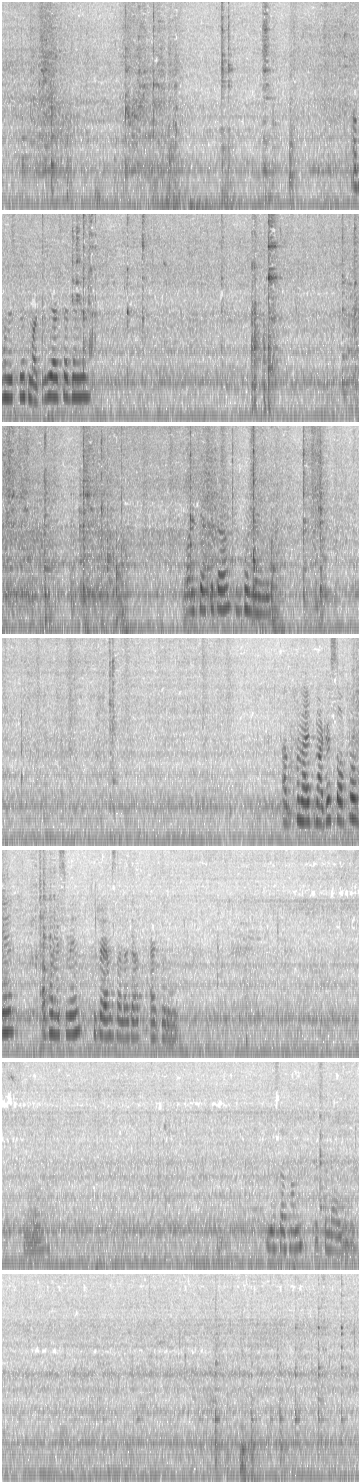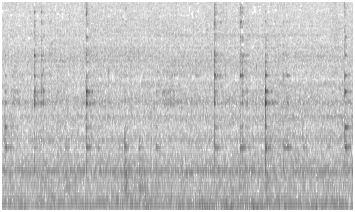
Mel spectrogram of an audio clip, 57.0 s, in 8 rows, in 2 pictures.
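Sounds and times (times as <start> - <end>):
meat sizzling in oil: 0.0 - 57.0
wooden spatula scraping pot: 0.4 - 1.5, 2.4 - 3.7, 13.9 - 16.8.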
